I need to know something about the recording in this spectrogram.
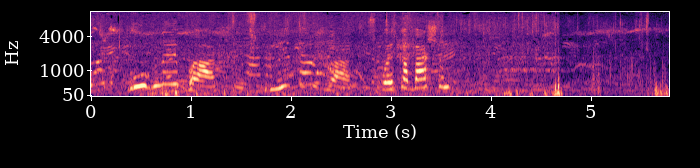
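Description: Children chatter and call out nearby outdoors.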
